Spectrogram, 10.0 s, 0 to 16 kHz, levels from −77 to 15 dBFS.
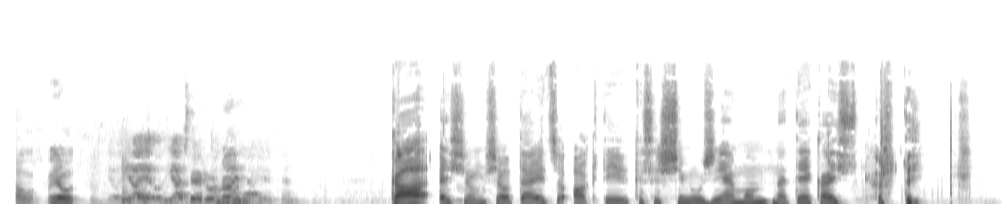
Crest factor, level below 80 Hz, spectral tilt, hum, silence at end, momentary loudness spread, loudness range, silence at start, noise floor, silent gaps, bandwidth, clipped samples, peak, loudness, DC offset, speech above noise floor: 24 dB; -76 dBFS; -3.5 dB/octave; none; 0.35 s; 18 LU; 7 LU; 0.15 s; -65 dBFS; none; 11.5 kHz; under 0.1%; -2 dBFS; -23 LUFS; under 0.1%; 42 dB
